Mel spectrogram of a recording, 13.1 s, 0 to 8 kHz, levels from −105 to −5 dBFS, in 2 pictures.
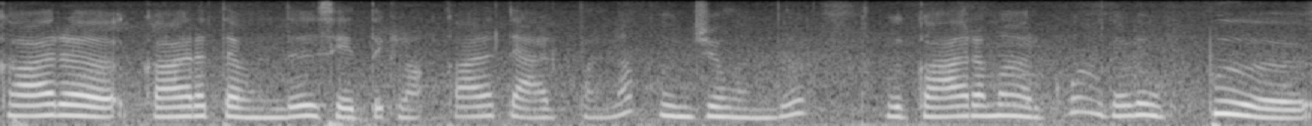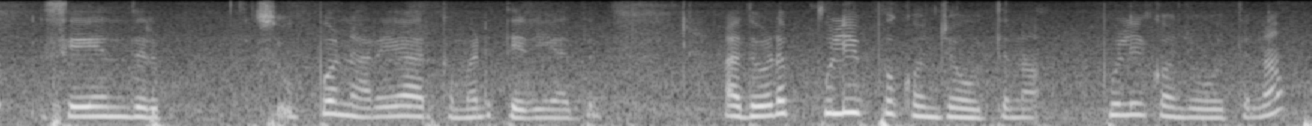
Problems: none marked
